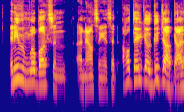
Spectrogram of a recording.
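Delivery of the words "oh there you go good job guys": put-on high, encouraging kid-talk, like praising small kids. Retelling what the race announcer said: imitating Will Buxton talking to kids. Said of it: "like, talking to kids".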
